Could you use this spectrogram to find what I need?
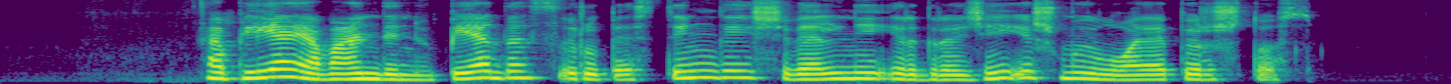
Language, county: Lithuanian, Klaipėda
